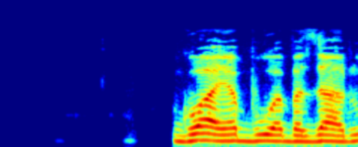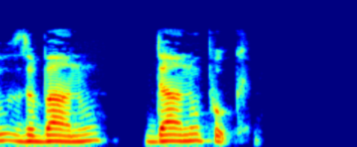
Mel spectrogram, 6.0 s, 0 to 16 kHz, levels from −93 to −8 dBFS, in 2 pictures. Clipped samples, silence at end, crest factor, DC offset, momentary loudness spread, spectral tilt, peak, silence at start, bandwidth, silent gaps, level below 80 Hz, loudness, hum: under 0.1%; 0.95 s; 20 dB; under 0.1%; 15 LU; -7.5 dB/octave; 0 dBFS; 1.45 s; 7.4 kHz; 3.98-4.10 s; -58 dBFS; -19 LUFS; none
